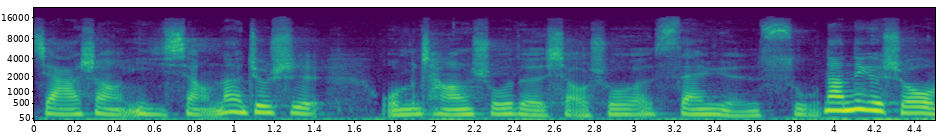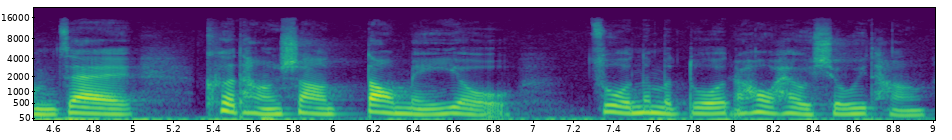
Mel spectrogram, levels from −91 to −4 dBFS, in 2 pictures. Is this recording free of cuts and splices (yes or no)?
no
